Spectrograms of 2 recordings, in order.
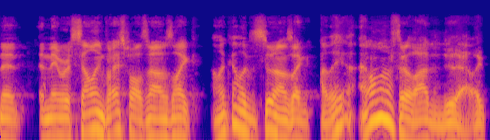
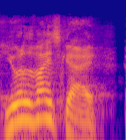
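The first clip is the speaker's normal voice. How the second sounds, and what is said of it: Put-on Russian accent. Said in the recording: “that's a Russian accent. I don't know why I did that.”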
